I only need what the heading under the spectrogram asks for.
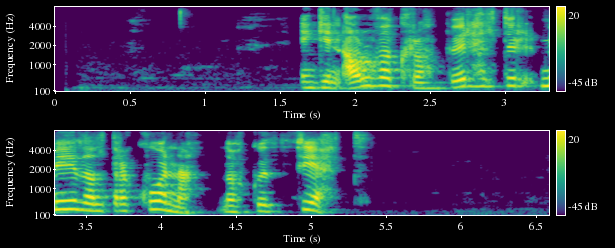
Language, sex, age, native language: Icelandic, female, 30-39, Icelandic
